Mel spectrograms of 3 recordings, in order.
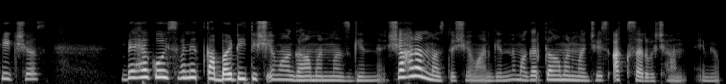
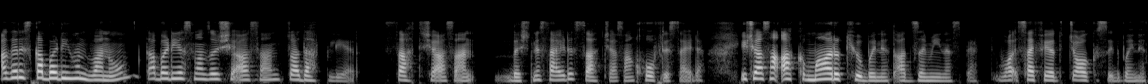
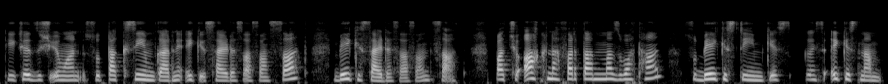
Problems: none marked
